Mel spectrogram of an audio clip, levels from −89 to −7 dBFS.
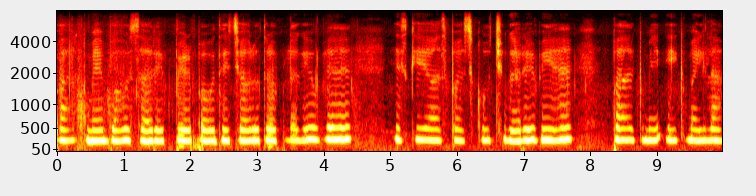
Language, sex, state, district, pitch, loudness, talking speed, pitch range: Hindi, female, Bihar, Kaimur, 235 Hz, -14 LUFS, 130 wpm, 230-245 Hz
